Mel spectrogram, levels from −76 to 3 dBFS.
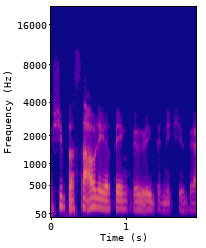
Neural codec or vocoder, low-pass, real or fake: codec, 16 kHz in and 24 kHz out, 0.4 kbps, LongCat-Audio-Codec, four codebook decoder; 10.8 kHz; fake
